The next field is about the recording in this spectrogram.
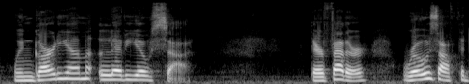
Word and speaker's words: Wingardium Leviosa: Wingardium Leviosa, he shouted, waving his long arms like a windmill. You're saying it wrong, Harry heard Hermione snap. It's Wingardium Leviosa. Make the gar nice and long.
